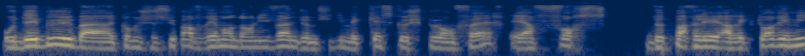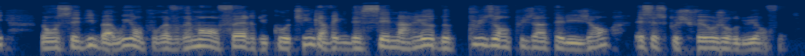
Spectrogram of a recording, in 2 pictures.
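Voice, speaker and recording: A man's voice: medium pitch, quick pace, few pauses, warm tone, no echo, clean studio sound. A man from Belgium who runs a team coaching business, speaking in an interview testimonial.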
